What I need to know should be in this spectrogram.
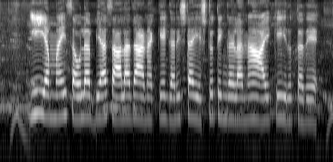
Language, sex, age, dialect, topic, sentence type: Kannada, female, 25-30, Mysore Kannada, banking, question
